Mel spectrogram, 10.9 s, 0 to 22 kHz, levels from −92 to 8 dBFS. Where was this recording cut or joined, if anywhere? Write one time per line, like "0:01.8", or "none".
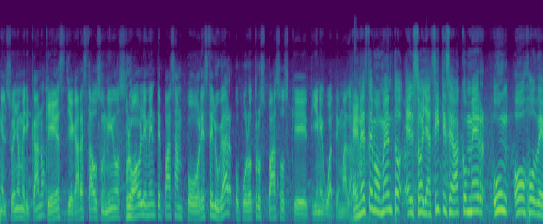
0:07.0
